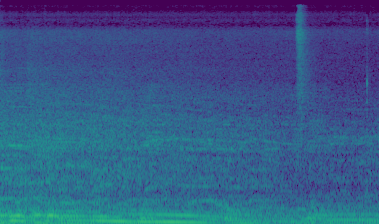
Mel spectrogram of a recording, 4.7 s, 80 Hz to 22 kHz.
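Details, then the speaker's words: 2008 Chrysler Town & Country/Caravan with idle and misfire codes and a newly replaced throttle body: petrol engine idling fast and slightly uneven, misfiring with the idle up pretty high; suspected vacuum leak. "Yeah, it's misfiring. It's misfiring. The idle's up, but that idle's up pretty high."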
